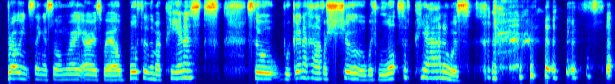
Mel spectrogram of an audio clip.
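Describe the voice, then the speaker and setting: A woman's voice: fairly low pitch, darkish tone, dull audio. A Scottish woman with a Glaswegian accent, chatting as a musician guest on an interview podcast, filling gaps with frequent "um"s. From Scotland. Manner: chatty, frequent "um"s, laughs easily. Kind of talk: casual interview chat.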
